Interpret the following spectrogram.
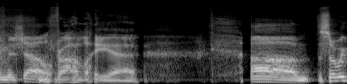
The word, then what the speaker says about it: Michel: when his name is Michelle. And you're right, I actually did pronounce that wrong, didn't I? It should technically be Michelle.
